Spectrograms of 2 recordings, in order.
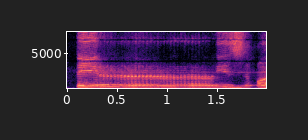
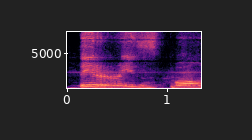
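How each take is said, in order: First: The first syllable is held with a trembling hum. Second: The first syllable is short with no nasal hum. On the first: The speaker calls it wrong. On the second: The speaker calls it right.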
